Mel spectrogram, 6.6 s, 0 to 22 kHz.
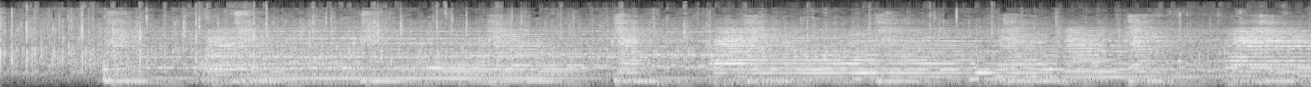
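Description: An outdoor crowd in Valencia's Plaza de la Virgen applauds a singer at a July 2024 tribute concert, the clapping blending with a sustained musical accompaniment throughout.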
